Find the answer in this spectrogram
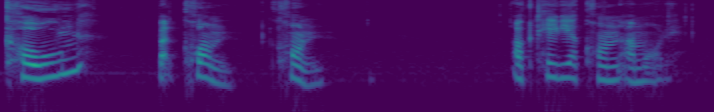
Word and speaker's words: con: That's cone is how we say CONE, right? There's no ooh in there. It's just con.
